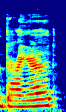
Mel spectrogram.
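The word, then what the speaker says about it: dyad: So looking at D major, uh just a uh just a diad. So a di means two. Uh it's spelled D I A D.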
